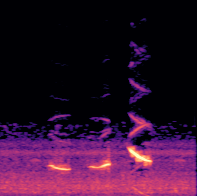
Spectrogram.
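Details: Caboclinho giving the Dó Ré Mi song: three pure whistled notes spaced under half a second apart, the first two level, the last higher, louder and sliding down.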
